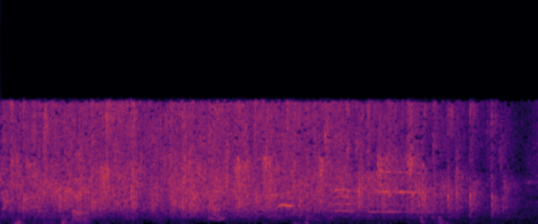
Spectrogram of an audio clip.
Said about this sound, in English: Round of applause! That's not good enough, you can clap better.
